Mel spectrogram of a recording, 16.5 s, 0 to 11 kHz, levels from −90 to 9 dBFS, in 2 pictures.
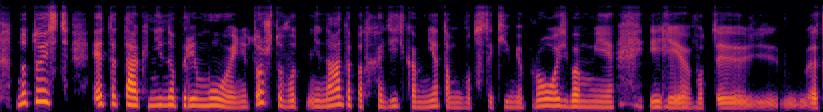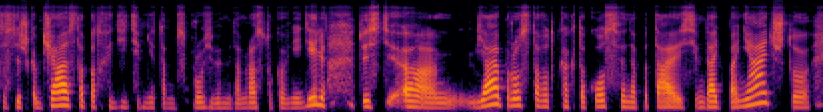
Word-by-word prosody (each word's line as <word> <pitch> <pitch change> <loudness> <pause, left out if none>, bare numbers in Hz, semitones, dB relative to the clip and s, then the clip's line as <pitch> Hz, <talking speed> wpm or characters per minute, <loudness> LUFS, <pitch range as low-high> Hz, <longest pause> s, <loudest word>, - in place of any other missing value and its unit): Ну, 270 +4 +1
то 330 - +2
есть 320 -4 +2 0.2
это 245 +3 +1
так 220 -3 +4
не 205 +1 -3
напрямую, 205 -6 0
не 160 - -10
то, 275 - 0
что 205 -8 -5
вот 175 0 -6
не 175 -1 -7
надо 215 +4 0
подходить 175 0 -8
ко 160 - -5
мне 160 +4 -6
там 150 -5 -10
вот 140 -1 -13
с - - -5
такими 150 +2 -10
просьбами 175 -4 -2 0.3
или 160 -2 -3
вот, 140 -1 -11
э, 135 - -5 0.3
это - - -4
слишком 145 - -3
часто 200 +3 +6
подходите 160 -1 -8
мне 145 -1 -12
там 140 -1 -11
с - - -6
просьбами 145 -2 -7 0.2
раз 145 0 -1
токо 145 - -9
в - - -12
неделю. 195 +11 +2 0.3
То - - +1
есть, 170 - +1
а, 170 -2 +5 0.3
я 210 +7 +7
просто 205 -2 0
вот 175 -2 -5
как-то 160 -2 -6
косвенно 165 -2 -1
пытаюсь 80 - +2
им 155 - -7
дать 160 0 +5
понять, 265 +9 +4
что, 155 - 0
170 Hz, 180 wpm, -22 LUFS, 150-205 Hz, 0.3 s, я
